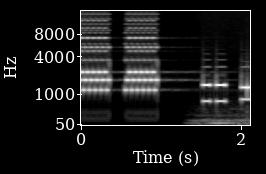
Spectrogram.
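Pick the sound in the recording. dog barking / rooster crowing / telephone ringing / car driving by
telephone ringing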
